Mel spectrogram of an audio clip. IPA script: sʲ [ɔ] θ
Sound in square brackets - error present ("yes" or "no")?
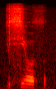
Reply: yes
